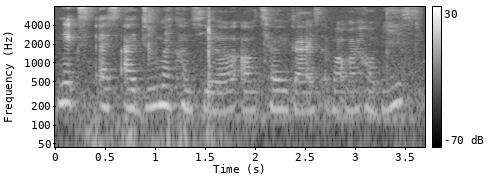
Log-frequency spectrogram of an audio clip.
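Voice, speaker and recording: A woman talks at a moderate pace with audible room echo. Noticeable background noise runs under her voice. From Singapore. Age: 20s. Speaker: vlogger. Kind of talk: casual chat. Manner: chatty, uses many fillers.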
